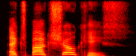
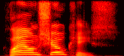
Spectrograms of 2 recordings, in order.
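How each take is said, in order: First: Slow, drawn-out mock event announcer; mock announcement. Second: Slow sarcastic announcer drawl for the clown punchline; mock clown announcement. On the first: Streamer mocking the Xbox Showcase to chat, slow sarcastic announcer drawl. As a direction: drag out the name like a sarcastic hype intro. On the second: Streamer renaming the event for chat, slow mocking announcer drawl. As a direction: stretch out "Clown Showcase" like a circus barker's joke.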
